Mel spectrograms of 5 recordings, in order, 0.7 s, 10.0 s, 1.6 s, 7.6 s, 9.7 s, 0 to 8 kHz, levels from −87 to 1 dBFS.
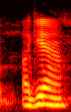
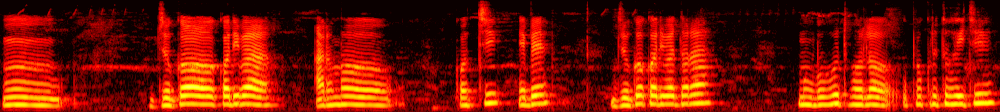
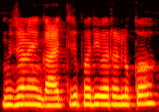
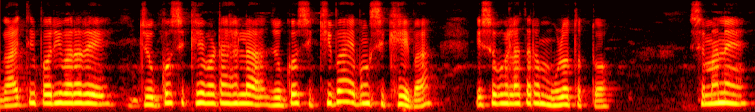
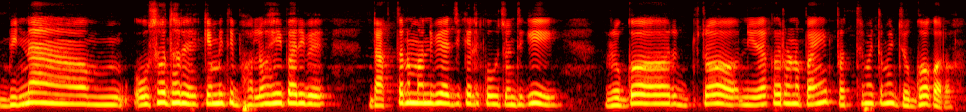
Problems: none marked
